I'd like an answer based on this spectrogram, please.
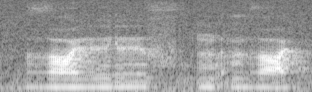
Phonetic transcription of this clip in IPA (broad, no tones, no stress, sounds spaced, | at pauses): ðˤ ʏː ɾ ʏː f ṵ m ə̰ m ðˤ ʏ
